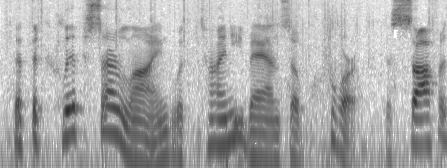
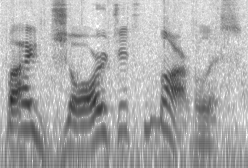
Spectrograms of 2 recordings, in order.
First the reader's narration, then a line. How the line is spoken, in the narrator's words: cried Hopkins in an ecstasy of admiration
